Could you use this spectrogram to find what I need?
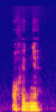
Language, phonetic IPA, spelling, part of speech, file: Polish, [ɔˈxɨdʲɲɛ], ohydnie, adverb, LL-Q809 (pol)-ohydnie.wav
